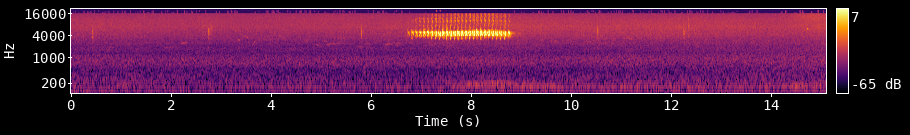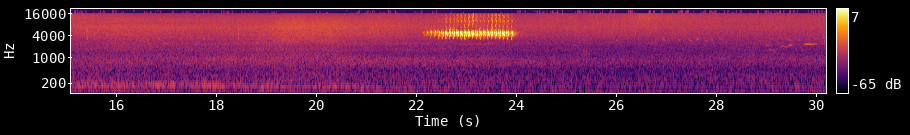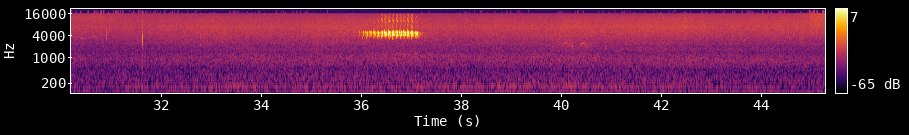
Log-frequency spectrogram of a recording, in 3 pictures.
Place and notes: {"title": "Hreljin, Croatia, Bird Airplane - Shy Bird", "date": "2013-05-12 16:30:00", "latitude": "45.28", "longitude": "14.61", "altitude": "409", "timezone": "Europe/Zagreb"}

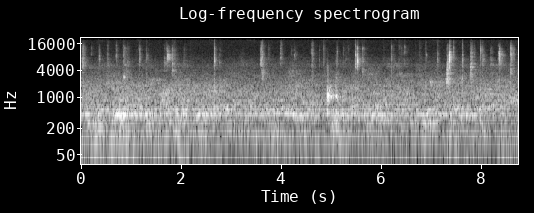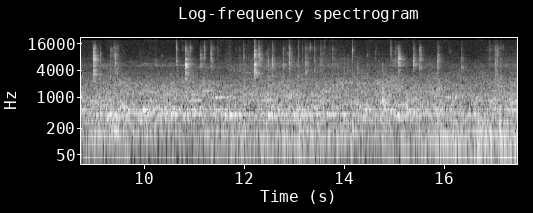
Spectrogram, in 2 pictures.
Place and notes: {"title": "Falkensteiner Höhle - In der Höhle", "date": "2009-04-05 15:09:00", "latitude": "48.51", "longitude": "9.45", "altitude": "625", "timezone": "Europe/Berlin"}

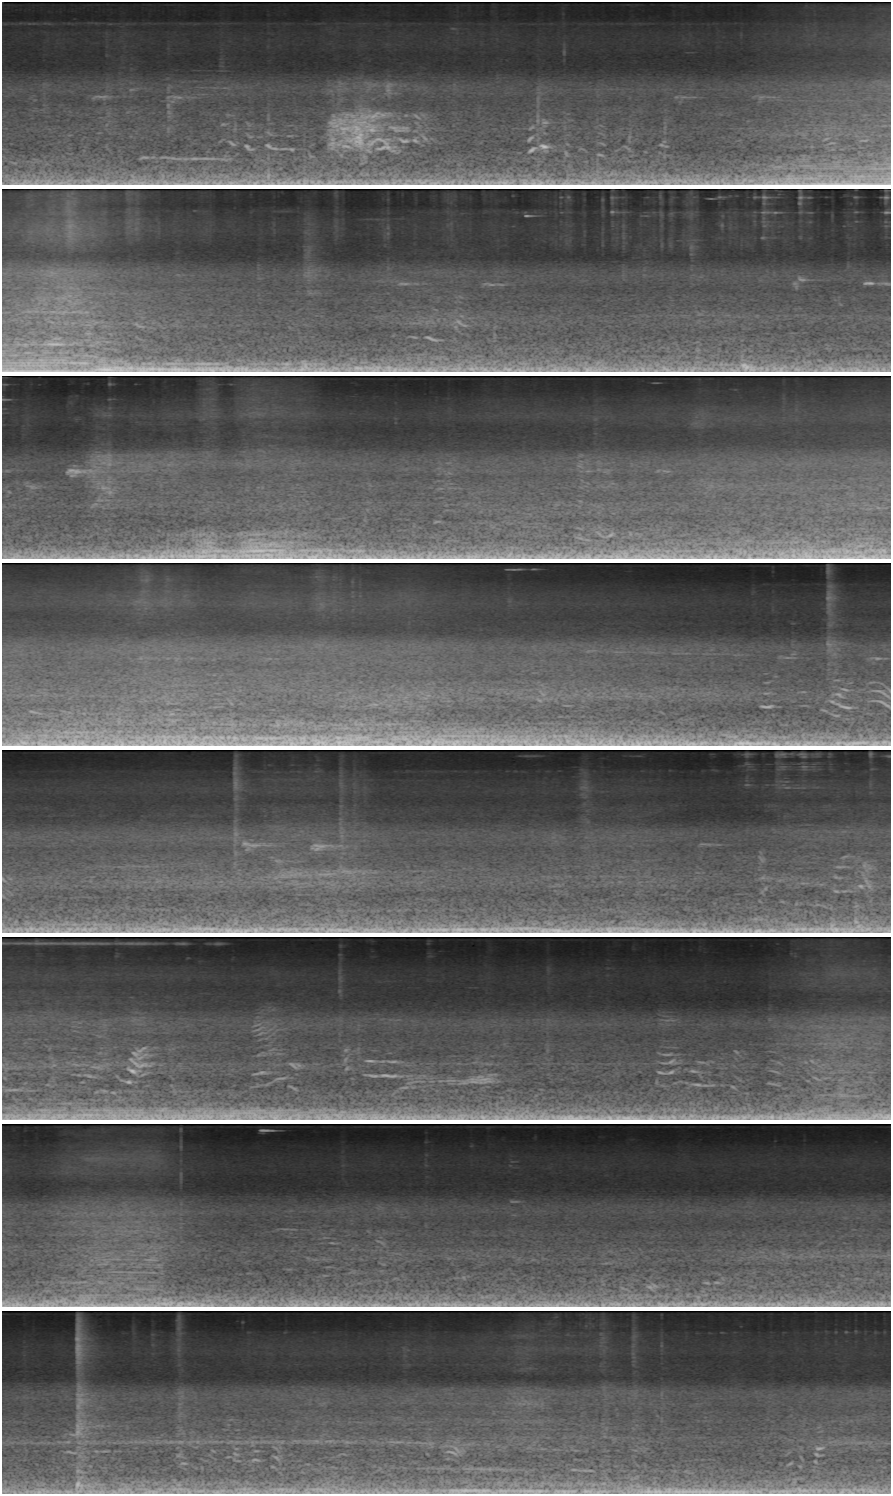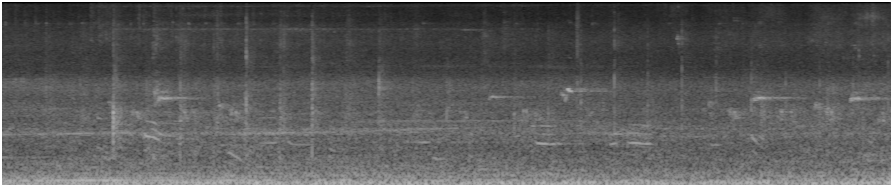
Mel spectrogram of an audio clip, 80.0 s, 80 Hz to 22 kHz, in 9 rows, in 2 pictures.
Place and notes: {"title": "Sec., Heping E. Rd., Da'an Dist. - Sitting in the street", "date": "2015-06-28 18:05:00", "description": "Sitting in the street, Next to the park, Children in the park, Traffic Sound, Hot weather, Bird calls", "latitude": "25.02", "longitude": "121.54", "altitude": "20", "timezone": "Asia/Taipei"}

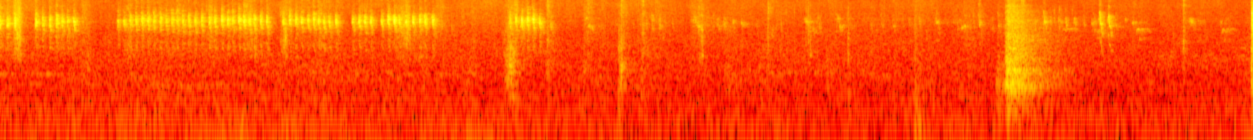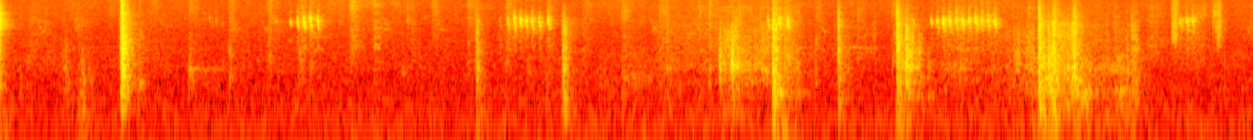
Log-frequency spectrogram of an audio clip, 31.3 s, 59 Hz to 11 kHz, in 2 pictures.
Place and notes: {"title": "菜園海洋牧場遊客中心, Magong City - In front of the pier", "date": "2014-10-23 10:34:00", "description": "In the dock, Birds singing, Wind\nZoom H6+Rode NT4", "latitude": "23.55", "longitude": "119.60", "altitude": "4", "timezone": "Asia/Taipei"}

